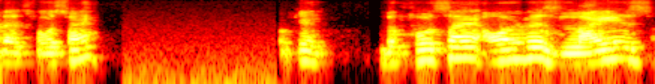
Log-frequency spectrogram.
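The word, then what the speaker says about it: foci: has two Focus points the word fosi pronounced as fosi is a plural of focus okay so these are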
